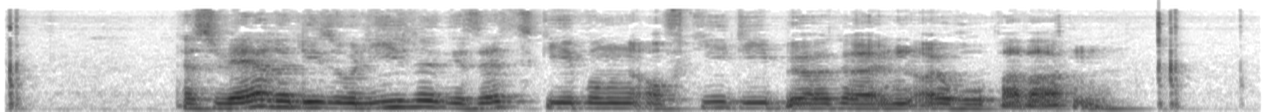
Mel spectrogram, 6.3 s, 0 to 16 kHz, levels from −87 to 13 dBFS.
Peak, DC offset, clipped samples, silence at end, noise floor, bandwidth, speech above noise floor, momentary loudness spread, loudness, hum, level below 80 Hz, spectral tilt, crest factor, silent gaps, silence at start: 0 dBFS; under 0.1%; under 0.1%; 0.4 s; -56 dBFS; 11.5 kHz; 40 dB; 12 LU; -17 LUFS; none; -60 dBFS; -5 dB/octave; 18 dB; none; 0.05 s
